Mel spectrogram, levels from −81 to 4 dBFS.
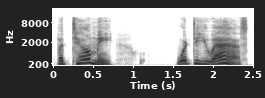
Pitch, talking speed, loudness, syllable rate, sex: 180 Hz, 165 wpm, -17 LUFS, 4.3 syllables/s, male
